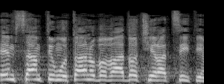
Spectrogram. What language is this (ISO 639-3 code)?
heb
